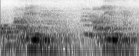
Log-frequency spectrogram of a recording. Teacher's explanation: Ain itu di pangkal tenggorokan. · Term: huruf ain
